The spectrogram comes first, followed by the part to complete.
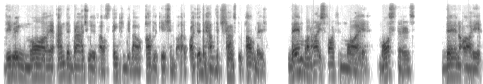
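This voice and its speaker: Male academic presenter, Afghan accent, mellow and husky, lively intonation, hesitant delivery with repeated words, muffled webinar sound. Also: medium pitch. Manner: halting, searching for words, repeating himself. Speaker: PhD researcher and university teacher presenting. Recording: dull, roomy webinar audio.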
